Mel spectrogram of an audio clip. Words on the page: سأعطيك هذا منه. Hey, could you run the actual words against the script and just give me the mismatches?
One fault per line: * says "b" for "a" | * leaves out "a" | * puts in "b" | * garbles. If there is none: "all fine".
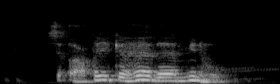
all fine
